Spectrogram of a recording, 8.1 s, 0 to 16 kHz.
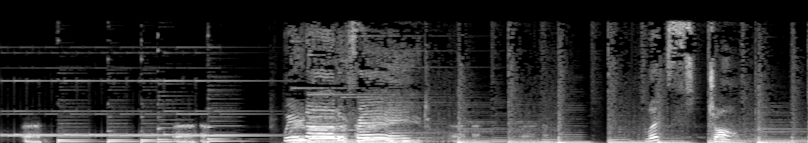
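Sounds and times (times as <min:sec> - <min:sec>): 
sustained tuneful musical tones: 0:00.0 - 0:04.8
frog croaking: 0:00.1 - 0:00.8, 0:01.6 - 0:02.3, 0:04.3 - 0:05.6
speech: 0:00.2 - 0:01.0, 0:02.9 - 0:04.2, 0:07.1 - 0:07.6.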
